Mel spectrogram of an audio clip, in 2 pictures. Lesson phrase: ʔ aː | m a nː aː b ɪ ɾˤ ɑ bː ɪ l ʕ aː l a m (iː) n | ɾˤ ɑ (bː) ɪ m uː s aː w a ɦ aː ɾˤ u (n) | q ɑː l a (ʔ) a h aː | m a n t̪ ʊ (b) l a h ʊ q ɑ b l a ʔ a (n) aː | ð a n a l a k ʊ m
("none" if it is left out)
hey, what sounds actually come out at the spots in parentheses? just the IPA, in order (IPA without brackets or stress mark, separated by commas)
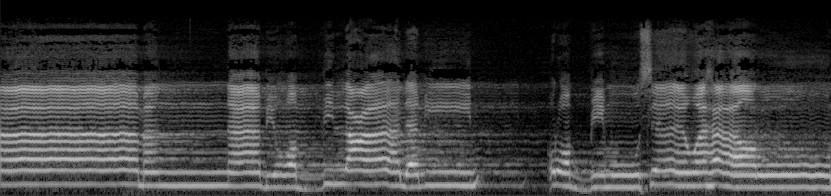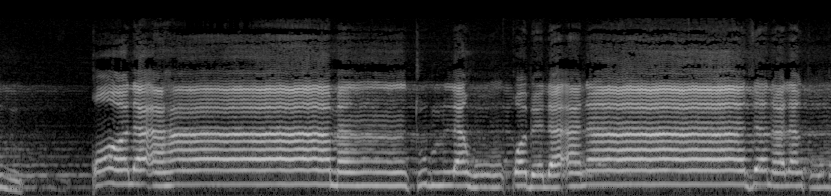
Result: iː, bː, n, ʔ, m, n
